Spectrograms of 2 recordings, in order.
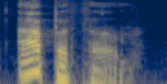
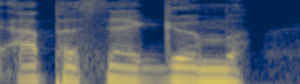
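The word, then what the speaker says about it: apothegm: Apothem, really weird. A-P-O-T-H, okay, pretty good. Apoth, E-G-M. There's a G in there. You do not pronounce it. Apothem. It looks like apothegum, but it's apothem. A terse, witty saying. Prevaricate. P-R-E-V-A-R-I-C-A-T-E, prevaricate, to deliberately avoid the truth, to mislead.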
